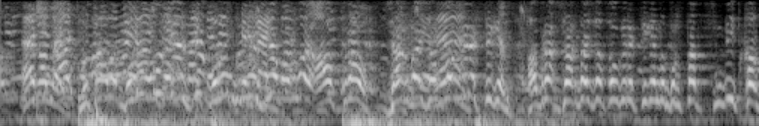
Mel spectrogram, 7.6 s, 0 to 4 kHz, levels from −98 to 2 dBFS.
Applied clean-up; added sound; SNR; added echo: none; Bird; 13 dB; reverberation time 0.4 s.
